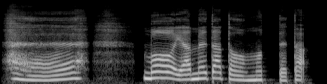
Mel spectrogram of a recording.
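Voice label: HELLO, Japanese; XM8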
